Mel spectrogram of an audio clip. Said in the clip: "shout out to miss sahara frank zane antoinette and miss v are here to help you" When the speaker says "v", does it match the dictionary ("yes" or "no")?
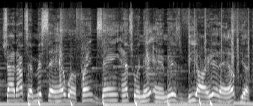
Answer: yes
